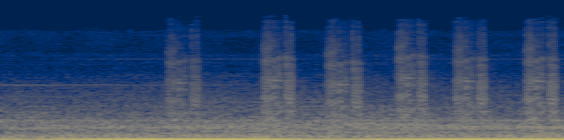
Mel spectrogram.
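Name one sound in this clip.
Footsteps tap on wooden boards.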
